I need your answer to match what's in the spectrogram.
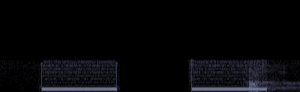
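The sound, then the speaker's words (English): A steady telephone ringing tone on the line sounds twice in even, loud beeps with a pause between, and a voice starts speaking as the second tone ends. “I seem to hear a ringing noise.”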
